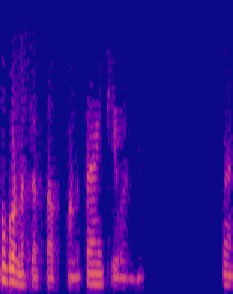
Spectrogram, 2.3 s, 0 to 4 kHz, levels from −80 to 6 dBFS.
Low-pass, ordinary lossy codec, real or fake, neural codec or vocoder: 3.6 kHz; MP3, 16 kbps; real; none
